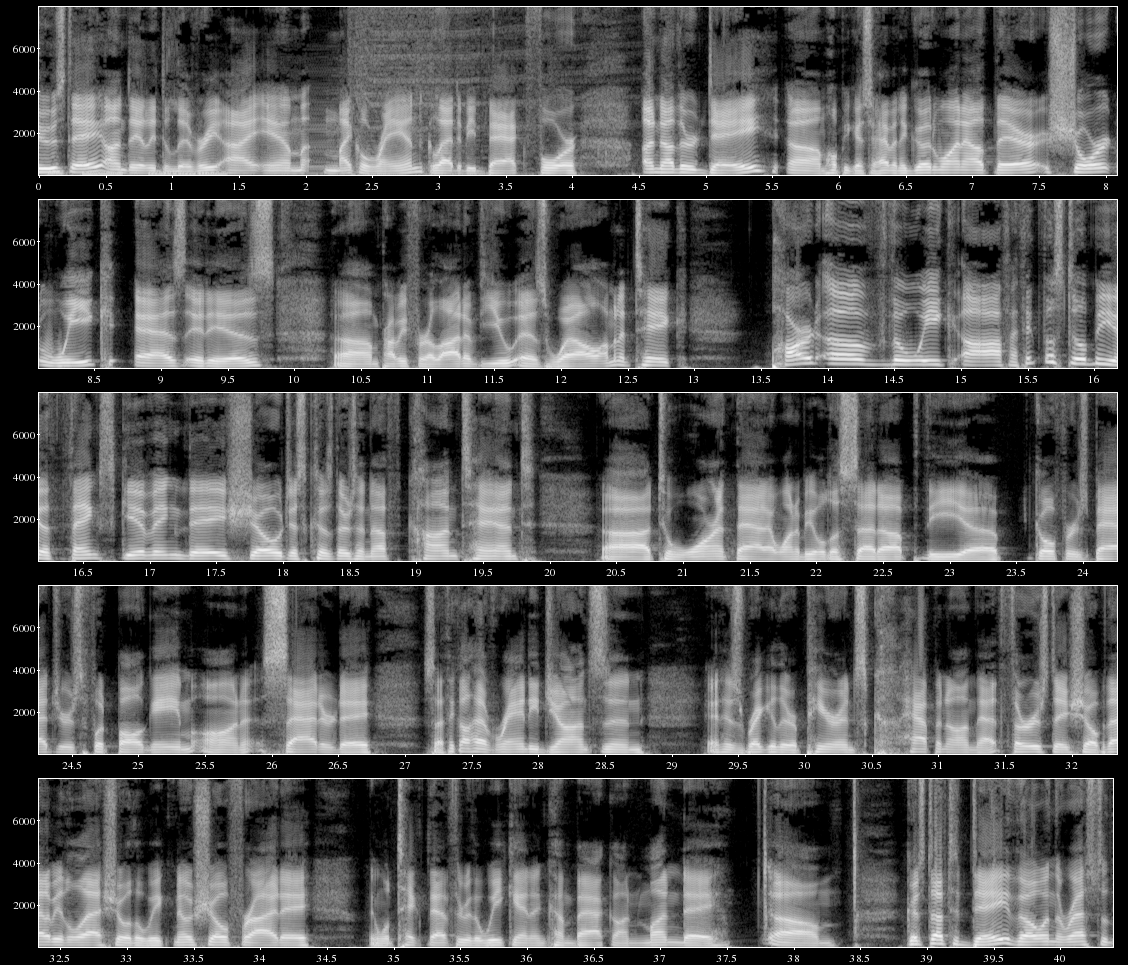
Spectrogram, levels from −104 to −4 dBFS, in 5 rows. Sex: male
